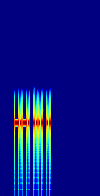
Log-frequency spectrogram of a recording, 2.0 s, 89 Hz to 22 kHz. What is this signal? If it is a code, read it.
Morse code, heard as a keyed tone, about 46 wpm, 700 Hz. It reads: CHI
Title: Top Three Letter Combinations in Words 45wpm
